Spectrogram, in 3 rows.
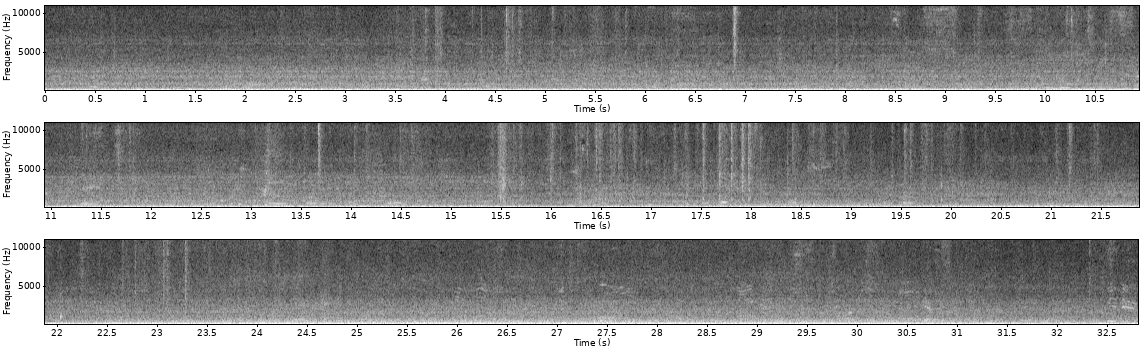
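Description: Airbus A319 cabin noise during landing: a steady low rumble of engines and airflow, growing louder in the last third as the airliner touches down and rolls out with its ground spoilers raised.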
